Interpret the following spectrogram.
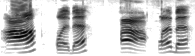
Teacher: आ को लंबा करेंगे, 2 काउंट करेंगे और फिर क़ौफ़ को 1 हरकत, बा पर भी 1 हरकत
